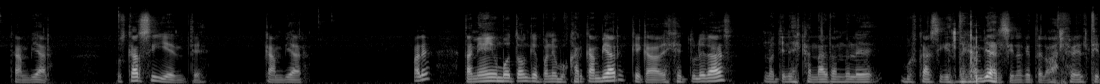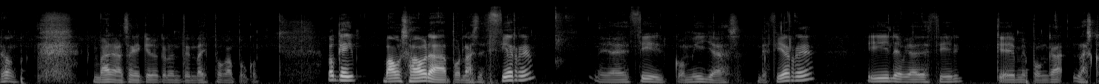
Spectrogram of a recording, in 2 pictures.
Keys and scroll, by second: 21.5 alt+shift+c.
